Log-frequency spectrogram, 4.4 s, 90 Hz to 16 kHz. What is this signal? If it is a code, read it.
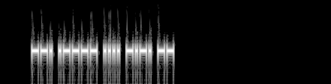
Morse code, heard as a keyed tone, about 38 wpm, 700 Hz. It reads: G1HCM
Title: DXCC-100 Call Signs - 5 Characters - 40wpm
